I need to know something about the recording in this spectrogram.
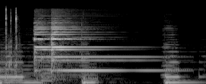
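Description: Subscribe-animation sound effects: a couple of quick mouse clicks, then a bright notification-bell ding that rings out and fades over about a second, over short low bass notes of background music.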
